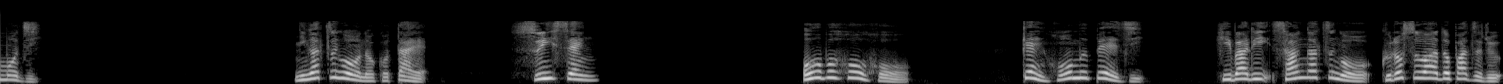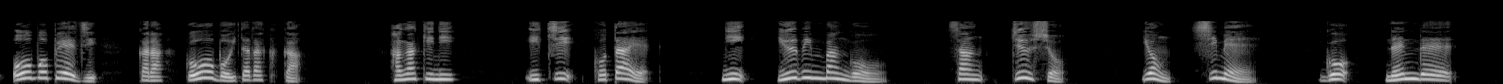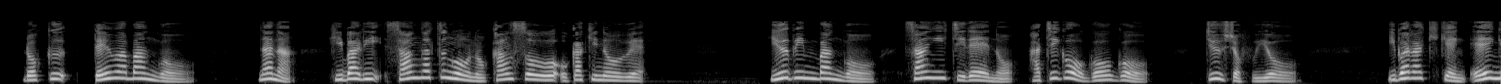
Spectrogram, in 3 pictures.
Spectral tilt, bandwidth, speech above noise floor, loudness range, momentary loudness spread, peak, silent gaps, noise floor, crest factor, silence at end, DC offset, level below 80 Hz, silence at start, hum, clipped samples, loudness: -5.5 dB/octave; 8 kHz; 59 dB; 4 LU; 11 LU; -2 dBFS; 18.74-18.81 s; -78 dBFS; 18 dB; 0 s; under 0.1%; -70 dBFS; 0 s; none; under 0.1%; -20 LUFS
